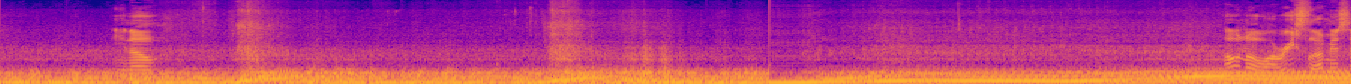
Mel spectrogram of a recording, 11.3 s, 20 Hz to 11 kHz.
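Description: A straight-piped 2007 Mustang GT V8 rumbles loudly from inside while driving, revs rising and falling through shifts with occasional crackling pops, as someone talks over the engine.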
